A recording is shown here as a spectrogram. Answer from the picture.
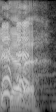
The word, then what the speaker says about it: Egede: Egede. – Egede. – Egede. – So I was hard. I was right with the hard G. – Yeah, you're right. It's hard.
